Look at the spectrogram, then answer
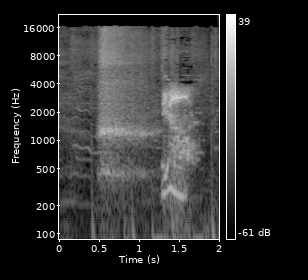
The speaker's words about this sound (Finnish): Apua, mä, siis mä tärisin, mä en saa henkeä. Nyt muutama rauhallinen, rauhallinen hengitys.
